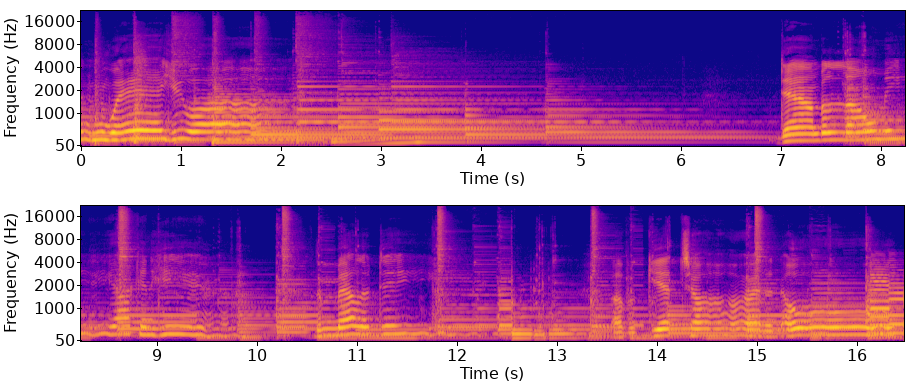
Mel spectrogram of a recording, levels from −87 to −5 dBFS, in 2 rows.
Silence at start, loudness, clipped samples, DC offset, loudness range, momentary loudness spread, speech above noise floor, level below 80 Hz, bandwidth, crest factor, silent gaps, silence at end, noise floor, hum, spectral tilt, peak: 0 s; -22 LUFS; under 0.1%; under 0.1%; 8 LU; 15 LU; 25 dB; -62 dBFS; over 20 kHz; 18 dB; none; 0 s; -44 dBFS; none; -5.5 dB/octave; -4 dBFS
